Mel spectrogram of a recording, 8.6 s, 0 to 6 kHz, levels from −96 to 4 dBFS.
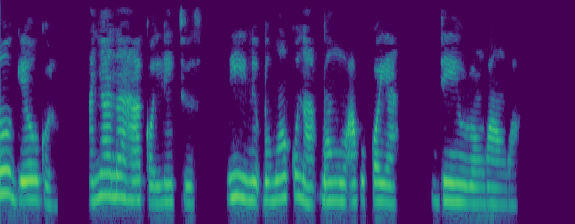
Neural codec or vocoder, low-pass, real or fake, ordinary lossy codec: codec, 16 kHz, 4 kbps, X-Codec, WavLM features, trained on Multilingual LibriSpeech; 5.4 kHz; fake; MP3, 32 kbps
